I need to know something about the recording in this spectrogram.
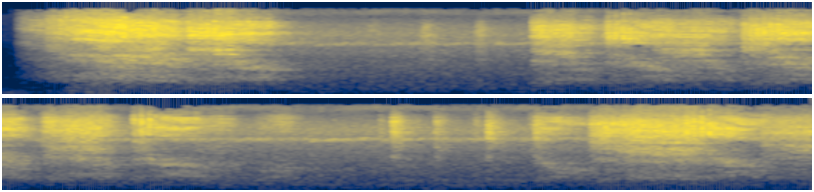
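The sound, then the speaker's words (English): Harsh, grating screeches of a South American oilbird echolocating, recorded in Trinidad and Tobago: a run of raspy hissing bursts, some long and loud, others short and clustered, with no talking. “This is the oil bird with kind of grating call.”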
